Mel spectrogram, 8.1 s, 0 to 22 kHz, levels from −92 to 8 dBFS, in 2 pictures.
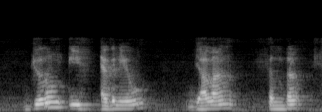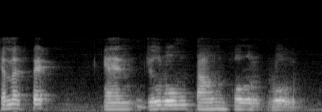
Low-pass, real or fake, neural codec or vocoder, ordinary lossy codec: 5.4 kHz; fake; codec, 44.1 kHz, 2.6 kbps, SNAC; none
